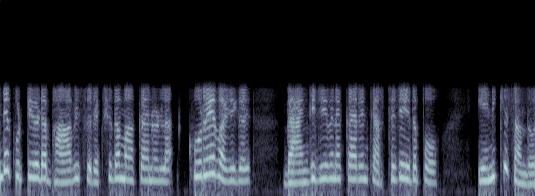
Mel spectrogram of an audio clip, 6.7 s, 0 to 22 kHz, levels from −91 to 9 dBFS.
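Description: A speech recording that sounds narrow and boxed-in from start to finish, with nothing audible above about 4.1 kHz, and with a rough, grainy texture clinging to every sound. The likely cause is heavy Opus compression in its music-oriented mode at a very low bitrate, around 12 kbps, where the encoder shrinks the bandwidth and fills starved bands with folded or noise-like energy, so harmonics come out rough and gritty.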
